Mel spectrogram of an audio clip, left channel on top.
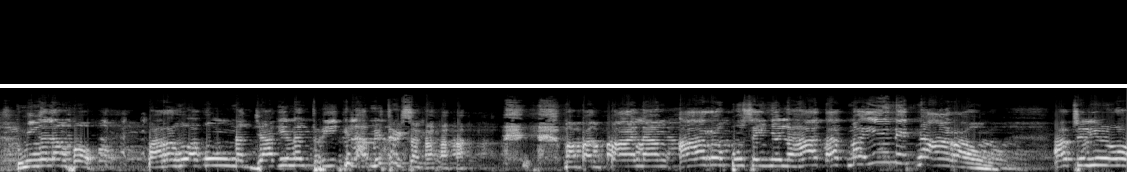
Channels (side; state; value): left; silent; digital silence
